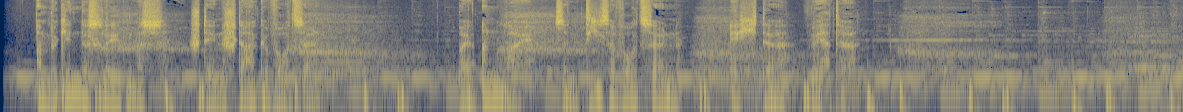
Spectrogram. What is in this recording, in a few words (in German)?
Hoerprobe Imagefilm; Episch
